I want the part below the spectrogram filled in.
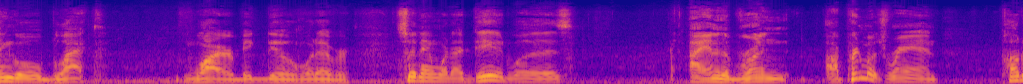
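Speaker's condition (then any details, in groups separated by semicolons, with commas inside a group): No condition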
